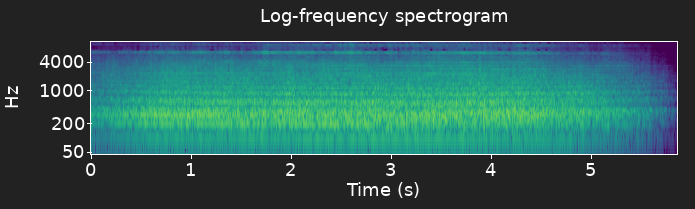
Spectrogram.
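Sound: helicopter rotor flying overhead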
